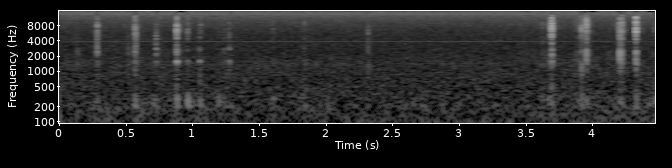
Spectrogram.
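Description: Long nails tap and scratch the carved side of a round, hollow carved wooden lidded box held in both hands. Quiet, crisp clicks and light scratches with bright edges come in loose clusters, most densely toward the end, over a steady low hum.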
